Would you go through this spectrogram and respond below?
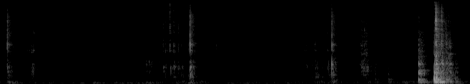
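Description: Scissors snipping along a scored card line to miter the corner of a handmade treat box, with a few short crisp cuts spaced apart and a louder, denser snip near the end, no voices.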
